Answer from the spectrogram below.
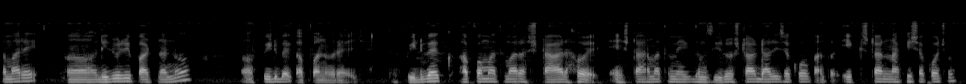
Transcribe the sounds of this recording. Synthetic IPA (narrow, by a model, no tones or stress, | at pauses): t̪əmaɾeɖeliʋɾipaɾʈnəɾno | fiɖbɛka̰pʋanoɾəɦḛt͡ʃʰe̥t̪ofiɖbekapʋamãt̪əmaɾasʈaɾhojḛsʈaɾmãt̪əmẽːk̚d̪əmziɾosʈaɾɖaɾiʃəkokã̰t̪oʔeksʈaɾnakʰiʃəkot͡ʃʰo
